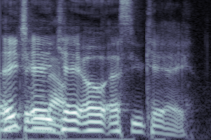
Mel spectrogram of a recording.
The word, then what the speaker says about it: Hakosuka: Let's let Hakosuka. – So say it again. – So the A definitely makes an A sound.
